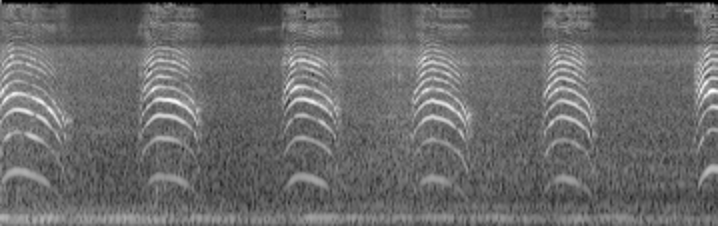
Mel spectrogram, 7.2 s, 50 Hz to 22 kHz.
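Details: Motherless, abandoned kitten calling for its mother with six thin, high meows that rise and fall, repeated roughly every 1.3 seconds, with a steady low hum beneath.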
